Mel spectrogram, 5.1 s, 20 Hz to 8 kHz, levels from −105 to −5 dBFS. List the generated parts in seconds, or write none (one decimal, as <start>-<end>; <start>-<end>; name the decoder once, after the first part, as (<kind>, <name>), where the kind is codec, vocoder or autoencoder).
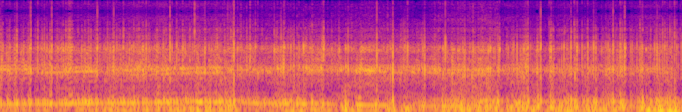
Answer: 1.7-3.7 (codec, SNAC)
